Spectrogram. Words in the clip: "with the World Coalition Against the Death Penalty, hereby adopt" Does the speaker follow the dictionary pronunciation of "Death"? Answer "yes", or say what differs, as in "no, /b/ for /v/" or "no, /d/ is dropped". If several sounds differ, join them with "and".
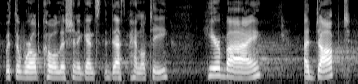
yes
